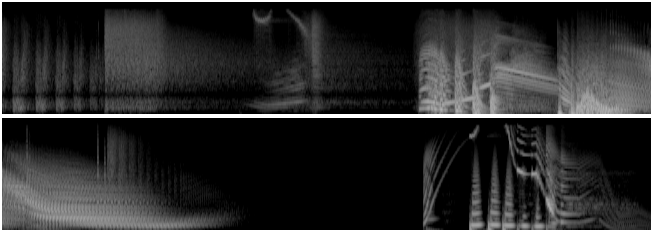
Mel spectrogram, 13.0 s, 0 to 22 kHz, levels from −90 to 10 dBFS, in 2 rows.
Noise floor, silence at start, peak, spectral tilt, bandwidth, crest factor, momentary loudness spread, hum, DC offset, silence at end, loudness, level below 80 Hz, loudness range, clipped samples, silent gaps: -82 dBFS; 0 s; -12 dBFS; -5 dB/octave; 16.5 kHz; 20 dB; 22 LU; none; under 0.1%; 0.7 s; -29 LUFS; -46 dBFS; 18 LU; under 0.1%; 9.19-10.69 s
